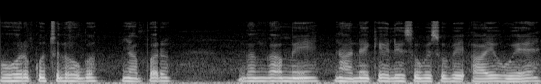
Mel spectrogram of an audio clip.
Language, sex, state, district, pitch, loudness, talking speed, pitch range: Hindi, male, Uttar Pradesh, Muzaffarnagar, 145 Hz, -16 LUFS, 165 wpm, 135-150 Hz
